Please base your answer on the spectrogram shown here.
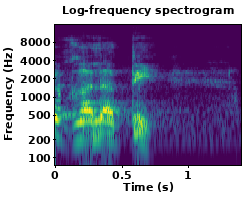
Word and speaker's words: غلطی: ماشاءاللہ صحیح تلفظ ہے غلطی.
